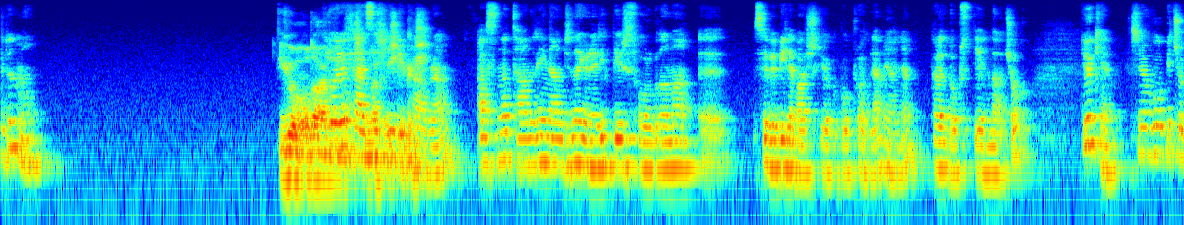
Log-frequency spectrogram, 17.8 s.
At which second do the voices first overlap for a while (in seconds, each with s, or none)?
4.8 s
